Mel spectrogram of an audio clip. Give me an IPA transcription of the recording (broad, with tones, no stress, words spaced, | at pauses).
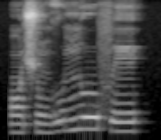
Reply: ɔ̃˨ʃũ˨ ɣu˧ɲoː˦fe˧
